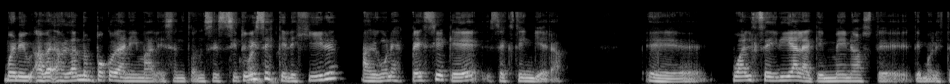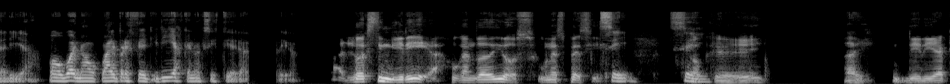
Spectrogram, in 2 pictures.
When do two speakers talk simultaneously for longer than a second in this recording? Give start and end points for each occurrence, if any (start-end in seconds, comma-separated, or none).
none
